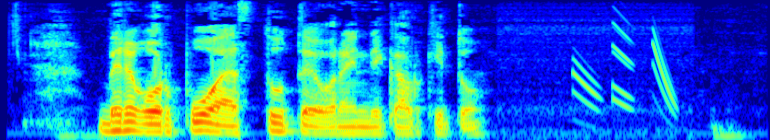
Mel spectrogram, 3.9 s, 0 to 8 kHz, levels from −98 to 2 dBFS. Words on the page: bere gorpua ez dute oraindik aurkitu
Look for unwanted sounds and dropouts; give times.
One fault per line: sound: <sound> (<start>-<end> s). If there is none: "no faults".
sound: chirp (2.9-3.4 s)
